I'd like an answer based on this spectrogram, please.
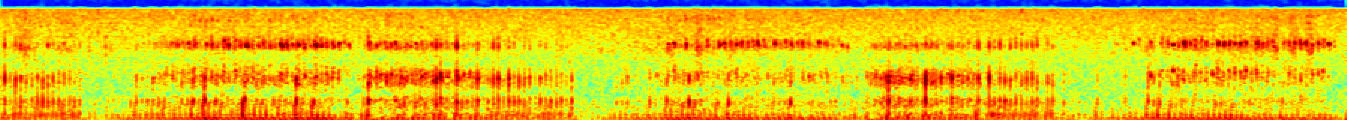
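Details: {'caption': 'Resting pet cat purring in a steady low rumble, rhythmic breathing cycles swelling and easing roughly every one and a half to two seconds.'}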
